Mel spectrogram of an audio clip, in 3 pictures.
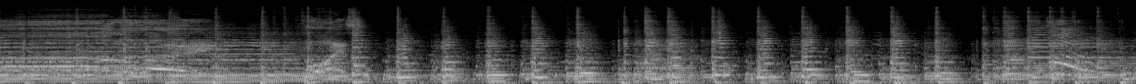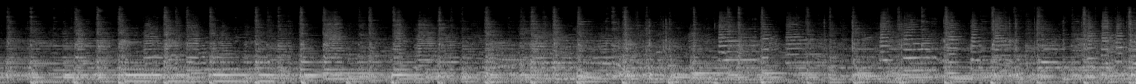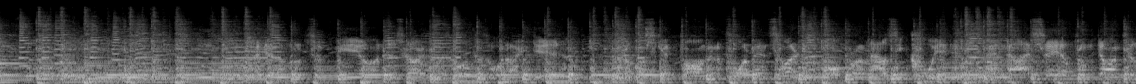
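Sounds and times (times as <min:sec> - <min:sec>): trumpet: 0:00.0 - 0:11.1, 0:12.6 - 0:17.7, 0:18.3 - 0:27.8, 0:30.6 - 0:31.2, 0:32.2 - 0:33.0
accordion: 0:00.0 - 0:29.7
guitar: 0:00.0 - 0:34.0.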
